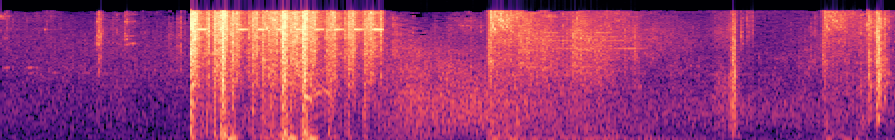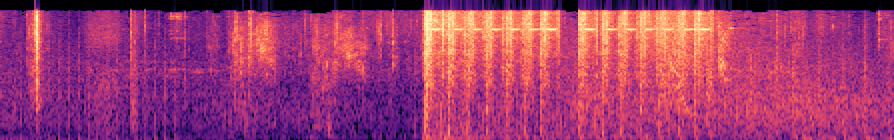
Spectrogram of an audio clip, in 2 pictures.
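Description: Rapid bursts of automatic gunfire crack loudly.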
